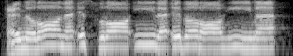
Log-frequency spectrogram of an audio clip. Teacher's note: عمران إسرائيل إبراهيم فيها لورش أوجب التفخيم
